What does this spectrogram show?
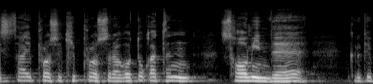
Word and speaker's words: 키프로스: 이 사이프러스, 키프로스라고 똑같은 섬인데 그렇게 발음되는 이유는 그리스에서는 이 C자, 영어의 ABC 할 때 C자를 K로 발음해서 키프로스라고 하고요. 영어로 바뀌면은 이게 사이프러스에서 영어는 C를 사이프러스에서 붙입니다.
